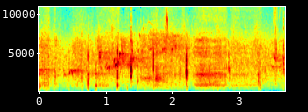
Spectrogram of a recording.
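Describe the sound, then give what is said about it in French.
Soft, rhythmic footsteps of someone running at an easy, relaxed pace: many light, regular thuds, faint and steady throughout, with no talk. “Et voilà, donc on continue à courir tranquillement.”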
